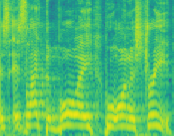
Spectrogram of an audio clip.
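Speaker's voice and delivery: high, ringing preacher's voice; preaching at full force. Acted. Pastor preaches to listeners, high fervent preaching voice. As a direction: preach it out to the congregation.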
